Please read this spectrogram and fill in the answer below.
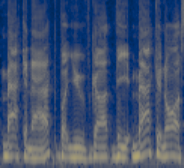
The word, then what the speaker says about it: Mackinac: And by the way, it is pronounced Mackinac. We do things weird up in Michigan. It's spelled Mackinac, but pronounced Mackinac.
